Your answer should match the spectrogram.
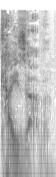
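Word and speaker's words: Caesar: Die originale Aussprache lautet übrigens Kaiser. Die Römer sprachen Ä ungefähr wie wir Ei und C immer als K.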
